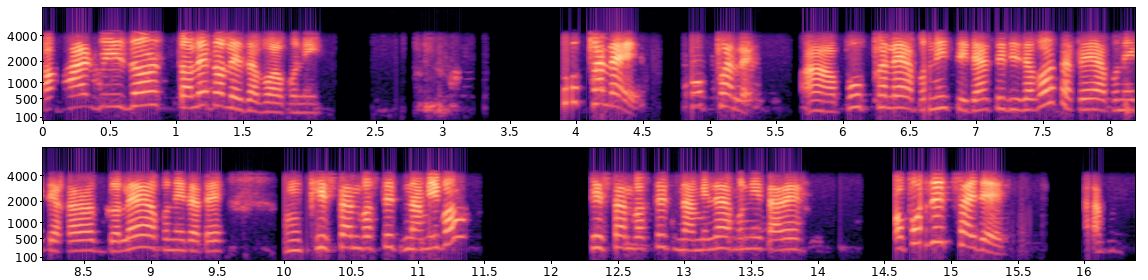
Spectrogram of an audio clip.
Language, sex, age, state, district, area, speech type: Assamese, female, 45-60, Assam, Kamrup Metropolitan, urban, conversation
